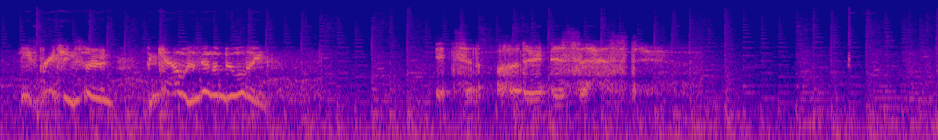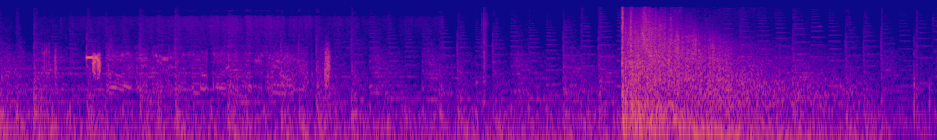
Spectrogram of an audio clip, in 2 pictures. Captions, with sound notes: He's breaching sir! The cow is in the building! it's an udder disaster... [fuse sound] [massive explosion]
